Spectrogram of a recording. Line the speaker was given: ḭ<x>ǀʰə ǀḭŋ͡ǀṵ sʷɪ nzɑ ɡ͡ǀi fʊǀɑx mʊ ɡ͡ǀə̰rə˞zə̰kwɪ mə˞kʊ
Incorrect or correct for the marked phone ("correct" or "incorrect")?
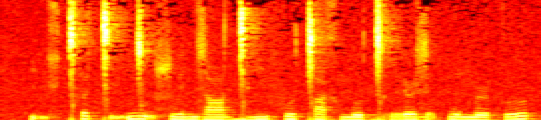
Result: correct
